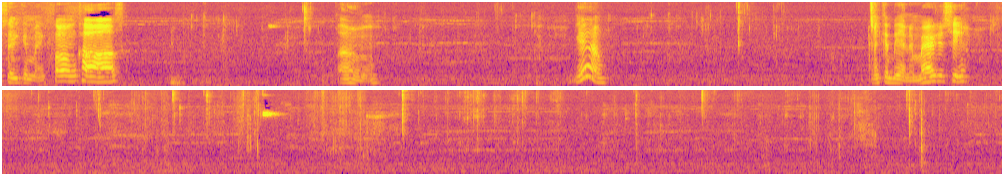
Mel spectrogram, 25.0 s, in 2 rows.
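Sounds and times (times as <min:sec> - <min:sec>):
person chewing food: 0:02.2 - 0:04.0, 0:07.9 - 0:10.3, 0:12.2 - 0:25.0.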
